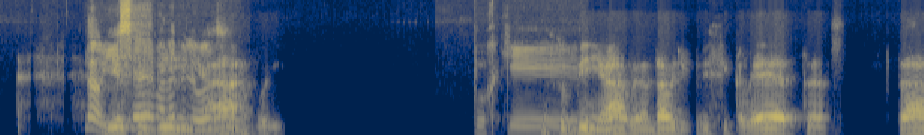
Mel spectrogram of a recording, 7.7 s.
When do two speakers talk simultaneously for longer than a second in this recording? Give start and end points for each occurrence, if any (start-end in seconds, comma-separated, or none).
0.8-2.1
